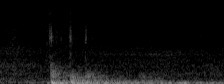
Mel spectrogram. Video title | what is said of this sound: Trains from before WW2 - Raiders of the lost ark (urbex Belgium) | i don't like the sound of that because it's hollow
